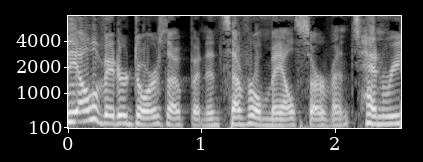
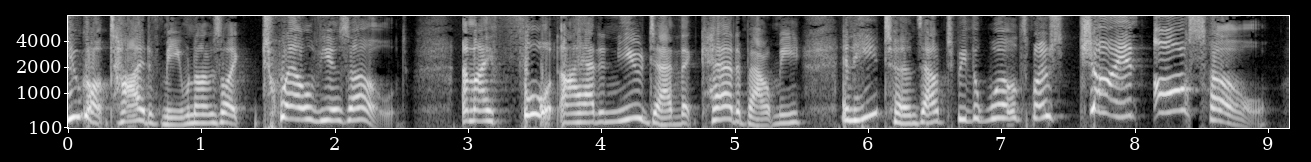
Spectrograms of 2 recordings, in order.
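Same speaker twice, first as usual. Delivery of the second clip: put-on high, bitter girl's voice. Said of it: "Rosie told Henry bitterly".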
